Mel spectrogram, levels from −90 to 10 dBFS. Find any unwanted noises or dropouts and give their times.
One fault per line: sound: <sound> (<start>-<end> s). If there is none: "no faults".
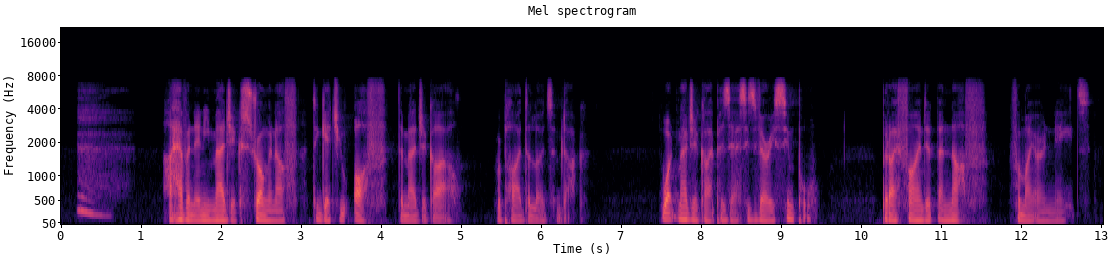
sound: sigh (0.2-0.9 s)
